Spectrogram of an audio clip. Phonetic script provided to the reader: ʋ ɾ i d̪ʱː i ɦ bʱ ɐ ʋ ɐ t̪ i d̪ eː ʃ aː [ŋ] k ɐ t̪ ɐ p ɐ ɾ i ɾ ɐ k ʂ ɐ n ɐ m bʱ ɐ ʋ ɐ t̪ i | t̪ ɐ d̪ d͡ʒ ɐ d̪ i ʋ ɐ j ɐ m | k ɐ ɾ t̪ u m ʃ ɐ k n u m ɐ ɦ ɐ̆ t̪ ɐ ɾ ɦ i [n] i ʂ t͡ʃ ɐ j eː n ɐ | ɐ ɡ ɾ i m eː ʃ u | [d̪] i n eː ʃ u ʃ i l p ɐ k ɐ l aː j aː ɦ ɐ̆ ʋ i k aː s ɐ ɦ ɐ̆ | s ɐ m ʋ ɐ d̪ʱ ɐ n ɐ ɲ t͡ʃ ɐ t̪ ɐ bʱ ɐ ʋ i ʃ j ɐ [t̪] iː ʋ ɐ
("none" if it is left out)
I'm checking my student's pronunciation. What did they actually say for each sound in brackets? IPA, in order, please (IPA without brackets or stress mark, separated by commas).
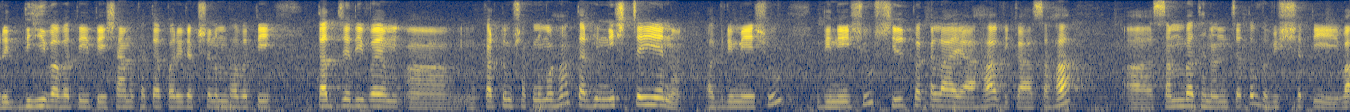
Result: m, n, d̪, t̪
